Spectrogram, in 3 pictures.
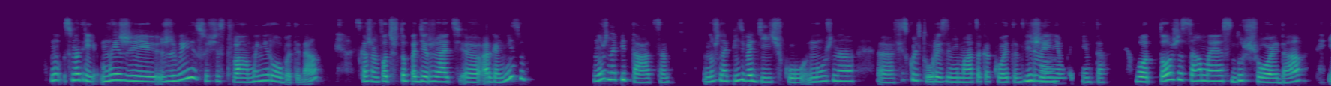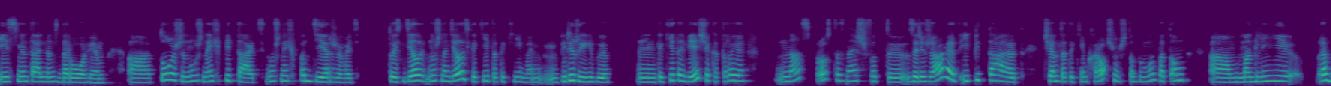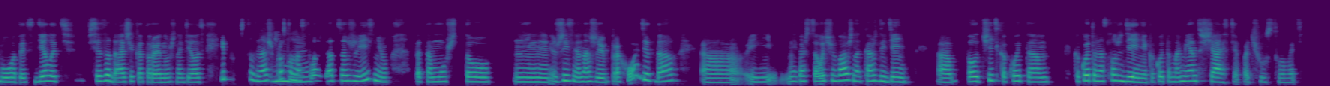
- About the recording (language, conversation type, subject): Russian, advice, Какие простые приятные занятия помогают отдохнуть без цели?
- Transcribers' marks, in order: tapping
